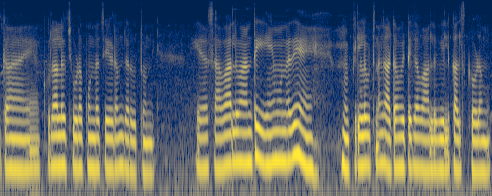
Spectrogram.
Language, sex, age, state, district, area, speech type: Telugu, female, 30-45, Telangana, Hanamkonda, rural, spontaneous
